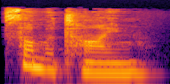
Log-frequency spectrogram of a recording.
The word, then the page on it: summertime: British English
